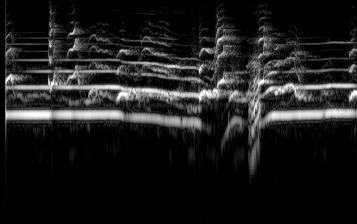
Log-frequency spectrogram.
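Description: A hairless dog gives a long, steady howl that wavers and breaks into yelping slides.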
